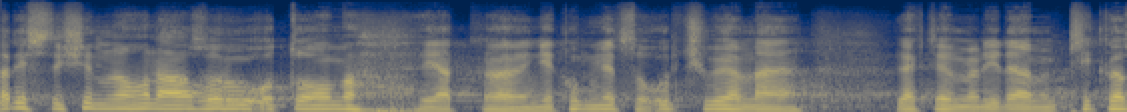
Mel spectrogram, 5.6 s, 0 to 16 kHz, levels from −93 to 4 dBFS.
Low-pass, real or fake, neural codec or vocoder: 14.4 kHz; fake; codec, 32 kHz, 1.9 kbps, SNAC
